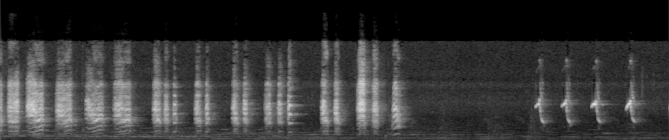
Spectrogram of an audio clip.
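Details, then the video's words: Long-tailed shrike in full song, offered as rich mimicry material: a burst of dense rasping chatter with rhythmic harsh notes, a short pause, then a few clear, sharply rising whistled upslurs. "CENDET GACOR"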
